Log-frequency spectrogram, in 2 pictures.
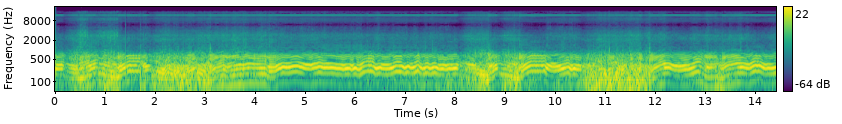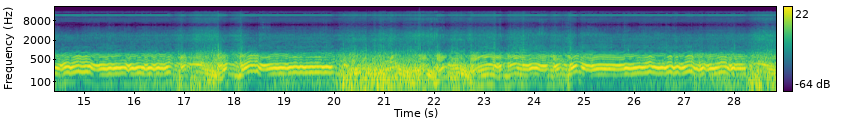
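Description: Motocross bike engine heard up close from on board, revving hard and falling back again and again as the rider accelerates, shifts and rolls off through the ruts and jumps, with brief dips near 8, 17 and 20 seconds.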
